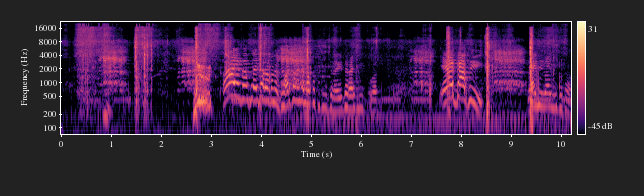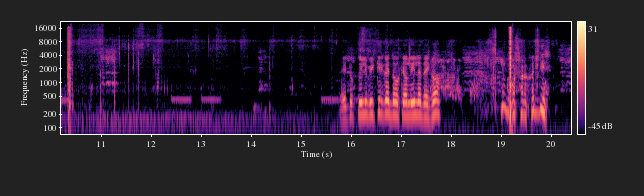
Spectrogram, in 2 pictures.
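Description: Goats bleat repeatedly, close and loud, in wavering cries mixed with people talking nearby and a few sharp clicks.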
